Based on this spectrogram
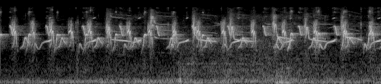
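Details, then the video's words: High repeated chips from a dark-necked tailorbird, northern Thailand, each note a quick squeaky downslur, delivered at a brisk regular pace across the whole stretch. "เสียงนกกระจิบคอดำDark necked Tailorbird Sounds"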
